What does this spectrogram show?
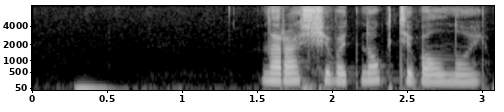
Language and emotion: Russian, neutral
